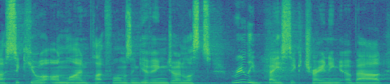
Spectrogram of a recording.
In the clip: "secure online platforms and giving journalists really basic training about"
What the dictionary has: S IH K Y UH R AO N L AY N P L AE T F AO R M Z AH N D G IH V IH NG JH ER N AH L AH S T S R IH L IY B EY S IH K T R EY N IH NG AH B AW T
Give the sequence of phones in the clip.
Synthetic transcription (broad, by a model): S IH K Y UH R AO N L AY N P L AE T F AO R M Z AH N G IH V IH NG JH ER N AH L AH S T S R IH L IY B EY S IH K T R EY N IH NG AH B AW T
